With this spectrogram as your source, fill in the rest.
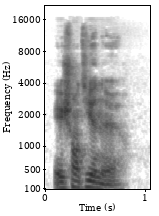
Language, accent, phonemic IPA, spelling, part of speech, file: French, France, /e.ʃɑ̃.ti.jɔ.nœʁ/, échantillonneur, noun, LL-Q150 (fra)-échantillonneur.wav
- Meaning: sampler (electronic device)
